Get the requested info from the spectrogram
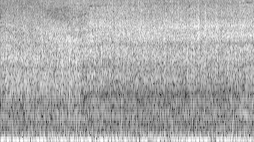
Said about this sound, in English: Yeah, so I put a lot of oil on there. That's what you're hearing sizzle.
